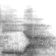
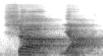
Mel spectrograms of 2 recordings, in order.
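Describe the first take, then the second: First: The syllable starts with an 'ee' vowel. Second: The syllable starts with an 'ah' vowel. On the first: The speaker calls it wrong. "they put the she on it too much" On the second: The speaker calls it right. "It's Shah-Yak"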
